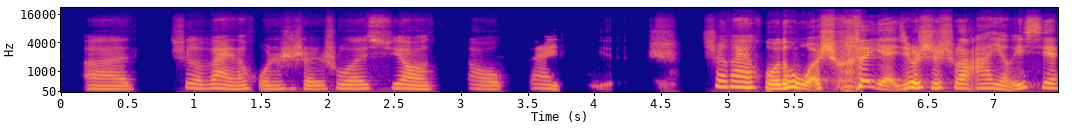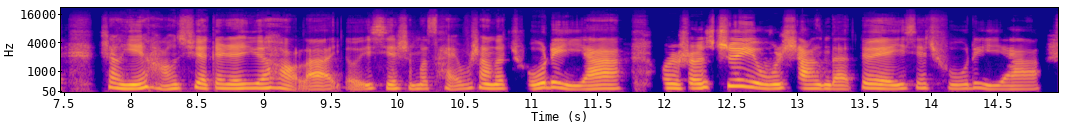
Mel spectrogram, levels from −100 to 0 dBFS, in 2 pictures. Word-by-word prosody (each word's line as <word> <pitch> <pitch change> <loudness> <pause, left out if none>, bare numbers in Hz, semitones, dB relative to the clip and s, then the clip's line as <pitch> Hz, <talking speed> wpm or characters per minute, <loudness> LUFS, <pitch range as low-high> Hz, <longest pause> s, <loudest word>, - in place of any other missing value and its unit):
呃， 160 -1 -7 0.3
涉 205 -4 -8
外 190 -2 -2
的 170 +2 -5
或 175 -2 -9
者 165 - -7
是 175 +1 -3
谁 175 -2 -5
说 185 0 -5
需 190 +2 -5
要 175 -4 -2 0.3
到 175 -4 -9 0.2
外 195 -2 -9
地。 - - -30 1.1
涉 275 -3 0
外 255 -2 +5
活 210 -6 +3
动， 225 +6 +8
我 - - +5
说 - - +4
的 285 - +8
也 270 - +2
就 230 +3 +5
是 225 -3 +3
说， 220 -2 -1
啊， 205 +1 -1
有 180 -5 -1
一 185 +5 +1
些 225 -4 0 0.2
上 225 -6 -1
银 185 +6 +5
行 190 -5 -4
去， 200 +2 0
跟 200 +1 -1
人 195 +1 +2
约 210 0 +1
好 205 -6 -1
了， 155 - -2
有 - - -8
一 - - -3
些 185 -1 -2
什 185 -1 -5
么 180 - -4
财 175 -3 -8
务 180 - -8
上 210 -2 0
的 190 0 0
处 190 +2 -1
理 220 -9 +1
呀， 185 +4 +2 0.3
或 210 - -5
者 200 - +2
说 205 +2 +1
税 295 -1 +5
务 190 -3 +2
上 190 -2 0
的 170 -2 -4
对， 195 -5 +2
一 180 - -1
些 205 +2 -6
处 185 -2 -7
理 190 -6 -6
呀。 165 0 -6
190 Hz, 255 characters per minute, -21 LUFS, 175-210 Hz, 1.1 s, 动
